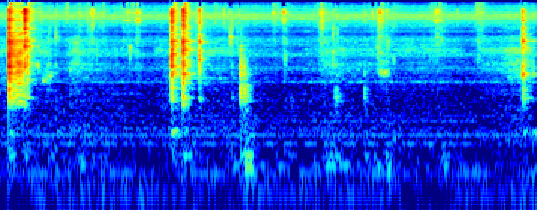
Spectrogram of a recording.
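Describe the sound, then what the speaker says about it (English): A spoon clinks and scrapes against a dish while mixing food for a budget toad in the hole, a few sharp sparse taps and knocks with quiet gaps between them. "Just get a spoon, just mix them round a little bit"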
